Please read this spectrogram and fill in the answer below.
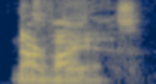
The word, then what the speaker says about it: Narvaez: Narvaez.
